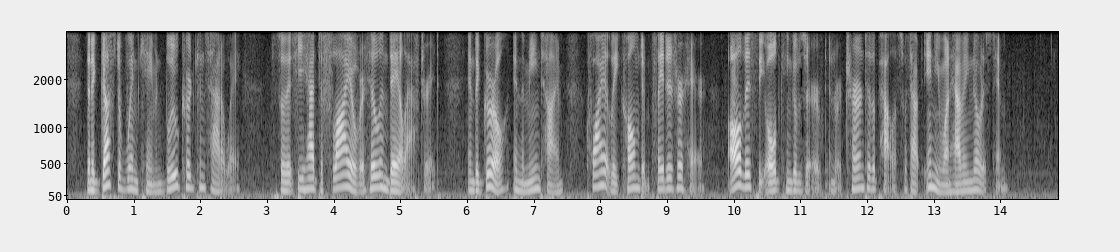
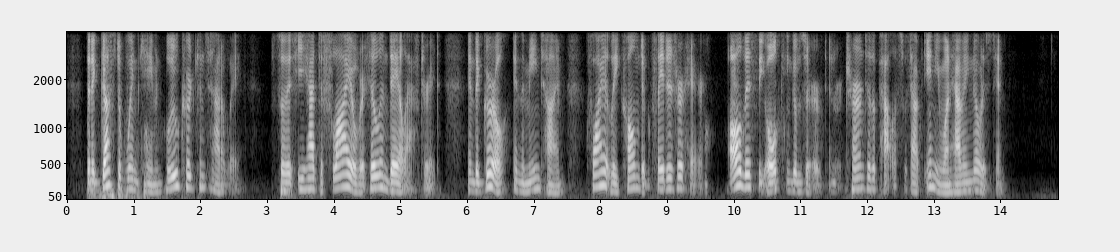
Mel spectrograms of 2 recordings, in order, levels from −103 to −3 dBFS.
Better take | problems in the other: first | noise reduction (neural mask model DeepFilterNet 3)

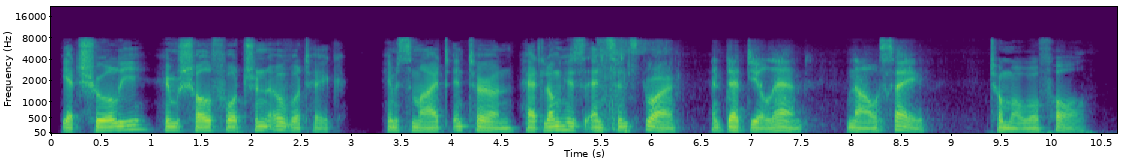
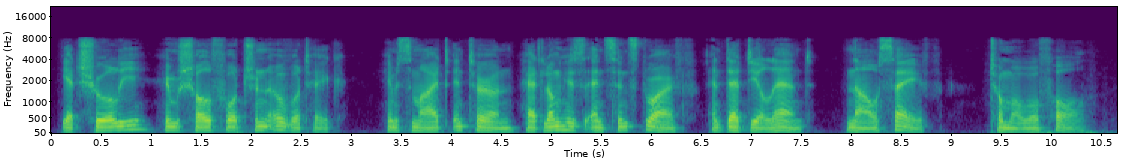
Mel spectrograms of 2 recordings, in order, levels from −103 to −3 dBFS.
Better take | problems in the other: second | noise reduction (neural mask model DeepFilterNet 3)

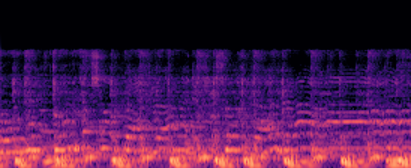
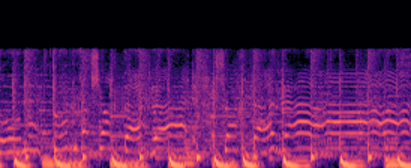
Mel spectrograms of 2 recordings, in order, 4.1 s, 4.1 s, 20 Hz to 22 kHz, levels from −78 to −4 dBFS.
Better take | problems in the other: second | room echo; dies away in 0.6 s

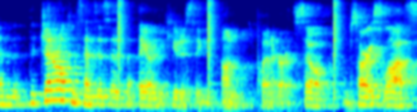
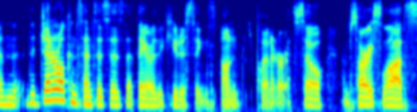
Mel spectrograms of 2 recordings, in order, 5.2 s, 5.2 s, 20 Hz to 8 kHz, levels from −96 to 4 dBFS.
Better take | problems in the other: second | background sound (Snare drum); 16 dB below the speech // room echo; dies away in 0.7 s

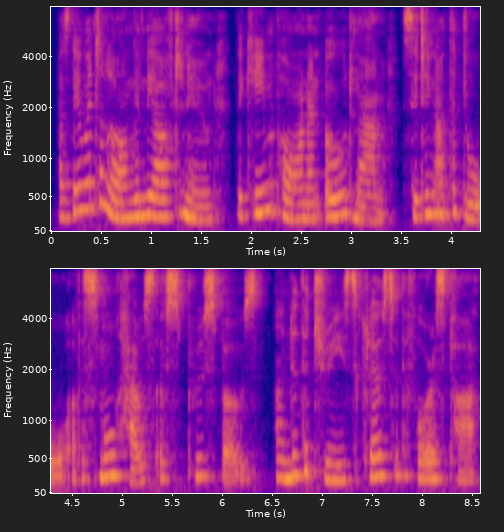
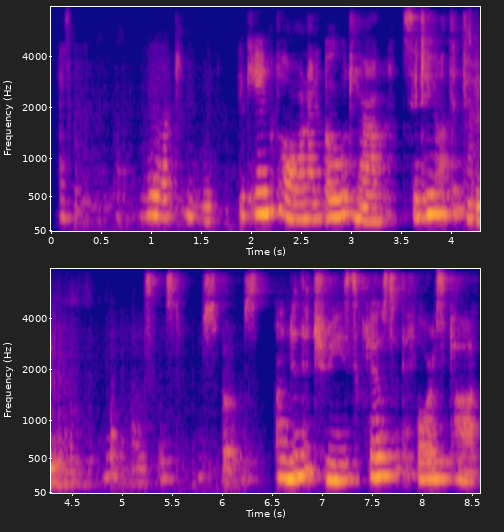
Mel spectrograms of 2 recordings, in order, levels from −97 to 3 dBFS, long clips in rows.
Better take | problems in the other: first | noise reduction (neural mask model DeepFilterNet 3)

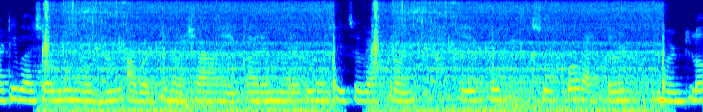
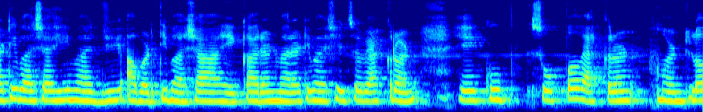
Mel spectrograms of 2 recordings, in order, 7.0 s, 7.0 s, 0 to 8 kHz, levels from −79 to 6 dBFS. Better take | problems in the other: second | background sound (Liquid); as loud as the speech

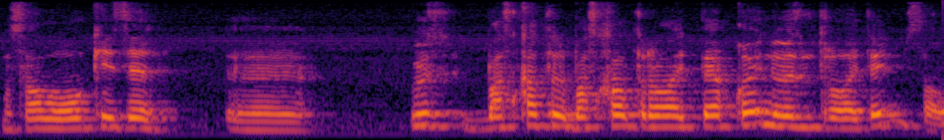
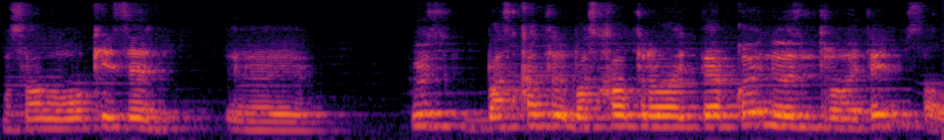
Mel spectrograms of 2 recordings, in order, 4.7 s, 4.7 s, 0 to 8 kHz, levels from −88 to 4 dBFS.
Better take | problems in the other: first | noise reduction (neural separator model SepFormer DNS4)

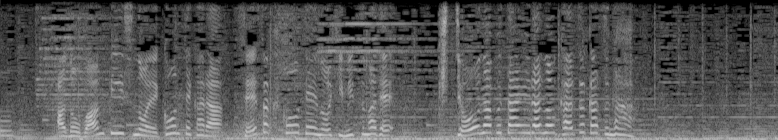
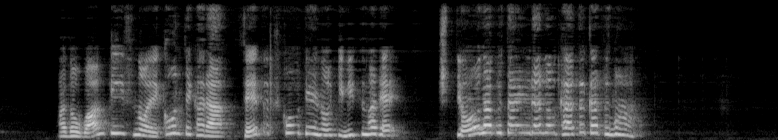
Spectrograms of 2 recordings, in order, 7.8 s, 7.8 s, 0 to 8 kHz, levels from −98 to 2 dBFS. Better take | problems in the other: first | noise reduction (neural mask model DeepFilterNet 3)

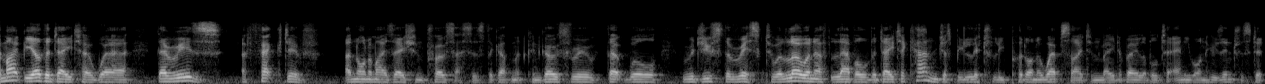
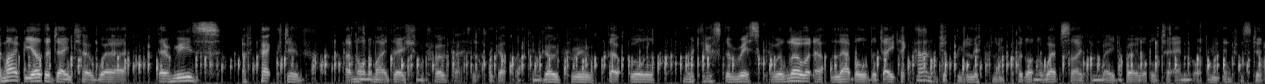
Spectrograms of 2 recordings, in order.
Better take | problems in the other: first | noise reduction (neural diffusion model UNIVERSE++)

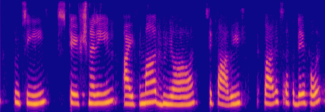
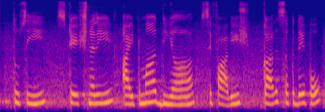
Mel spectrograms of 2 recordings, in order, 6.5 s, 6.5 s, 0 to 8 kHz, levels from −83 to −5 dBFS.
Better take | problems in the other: second | noise reduction (neural mask model DeepFilterNet 3)

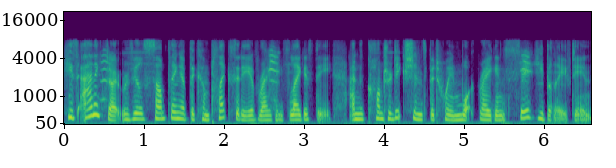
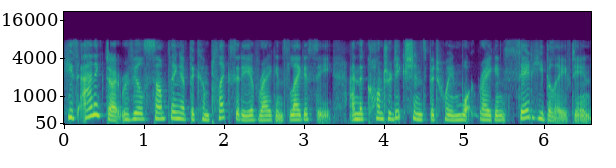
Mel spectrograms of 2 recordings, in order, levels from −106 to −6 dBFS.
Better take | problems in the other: second | noise reduction (neural diffusion model UNIVERSE++)

